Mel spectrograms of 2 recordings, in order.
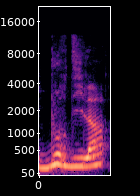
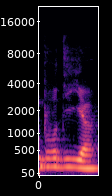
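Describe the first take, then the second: First: The name has a clear L sound before the end. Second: The name has a Y-like sound before the end. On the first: The speaker calls it right. "on dit Bourdila" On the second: The speaker calls it wrong. "et non Bourdilla"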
